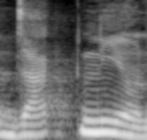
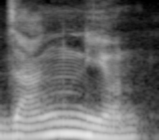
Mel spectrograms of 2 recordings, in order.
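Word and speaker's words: 작년: বছর জাংনিয়ন গত বছর এটা জাঙ্ক নিয়ন না এটা হবে জাংনিয়ন কারণ গিয়ক ভাসিমের পরে নিয়ন থাকলে গিয়কটা ইয়ং এর মত উচ্চারণ হয় জাংনিয়ন গত বছর ওরে এই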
